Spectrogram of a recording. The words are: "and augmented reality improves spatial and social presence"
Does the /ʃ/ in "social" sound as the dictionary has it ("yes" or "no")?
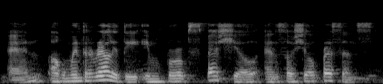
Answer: yes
